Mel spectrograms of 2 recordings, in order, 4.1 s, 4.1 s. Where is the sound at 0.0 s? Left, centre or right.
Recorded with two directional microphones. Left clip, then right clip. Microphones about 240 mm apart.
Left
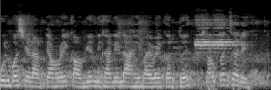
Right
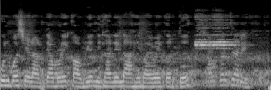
Centre.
